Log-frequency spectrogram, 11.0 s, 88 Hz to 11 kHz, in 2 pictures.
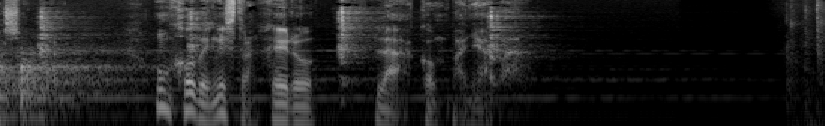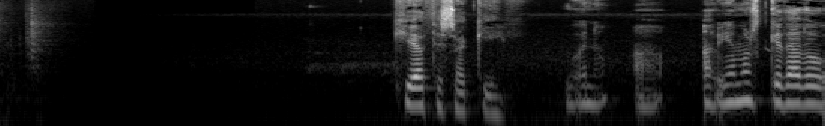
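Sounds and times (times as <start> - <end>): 
woman knocking on the door of a home: 0.0 - 1.0
speech: 0.0 - 3.6, 8.2 - 11.0
soft music: 0.0 - 5.2.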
